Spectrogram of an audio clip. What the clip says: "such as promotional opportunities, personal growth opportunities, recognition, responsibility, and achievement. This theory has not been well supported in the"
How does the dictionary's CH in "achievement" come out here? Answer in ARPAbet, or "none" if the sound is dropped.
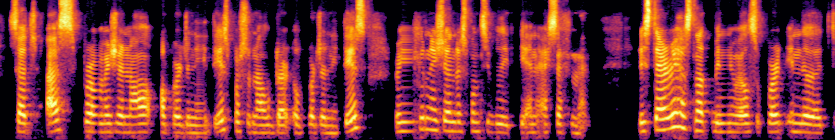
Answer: S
